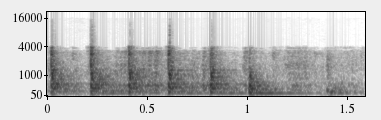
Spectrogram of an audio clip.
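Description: Steady, firm knocking on an apartment door by two Burlington Police officers, about eight evenly spaced raps that fade slightly toward the end, with no voices.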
